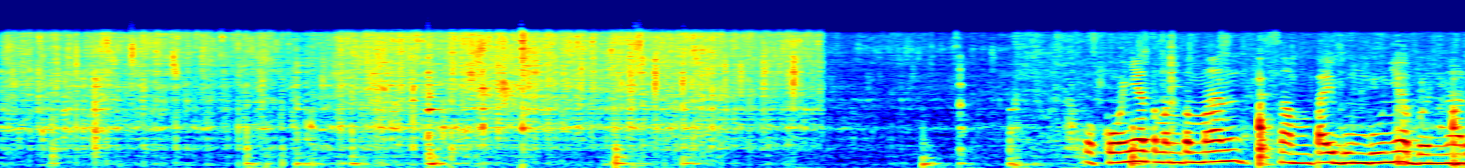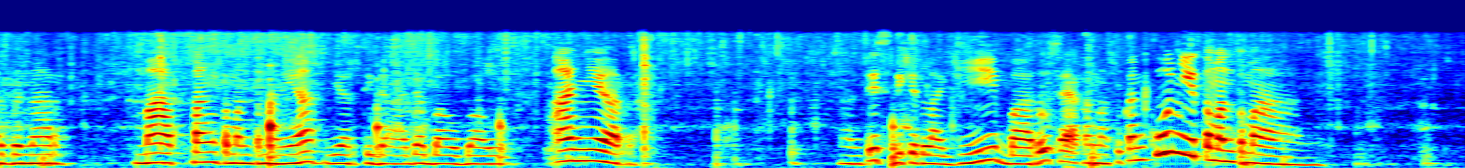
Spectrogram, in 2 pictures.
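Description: A wooden spoon scrapes and stirs against a metal pot.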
